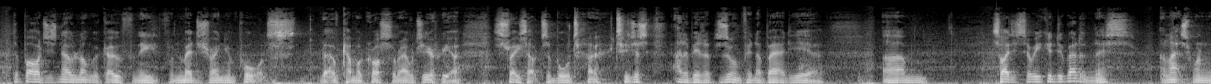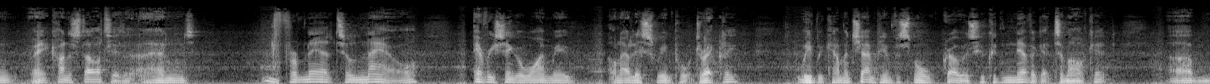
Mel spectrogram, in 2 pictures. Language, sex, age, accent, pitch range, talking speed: English, male, 50-69, British, 90-110 Hz, 200 wpm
